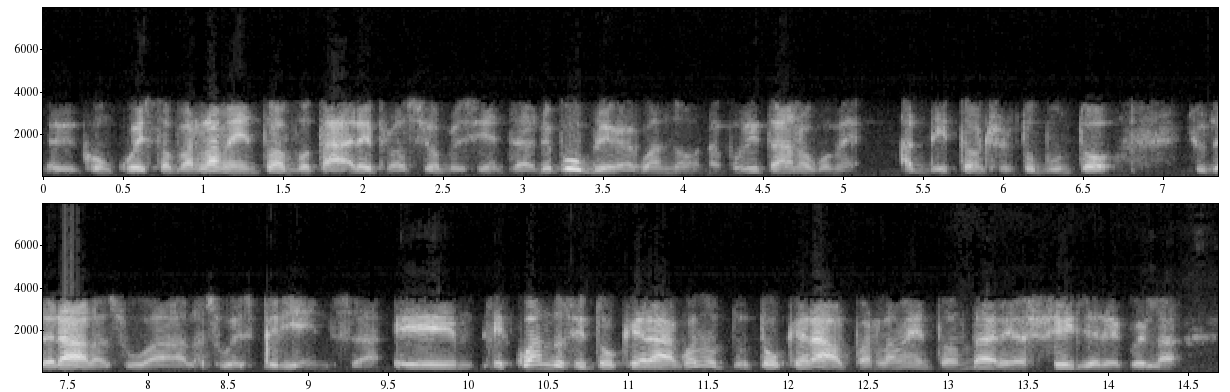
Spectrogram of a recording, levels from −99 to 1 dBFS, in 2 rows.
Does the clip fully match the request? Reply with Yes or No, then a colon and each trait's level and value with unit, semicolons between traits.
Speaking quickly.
No: average, 160 wpm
